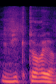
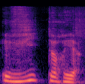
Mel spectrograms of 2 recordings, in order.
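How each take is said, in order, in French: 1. Le nom a un son k avant le t. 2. Le nom n'a pas de son k avant le t. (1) "Le C, ce serait en français. D'accord? Ça ferait Victoria" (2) "elle s'appelle Victoria"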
